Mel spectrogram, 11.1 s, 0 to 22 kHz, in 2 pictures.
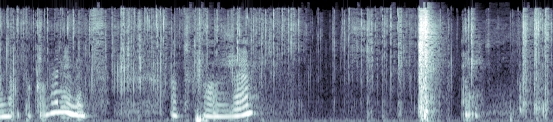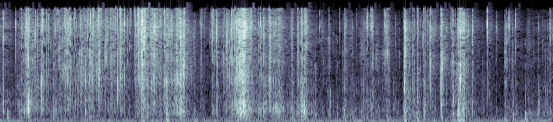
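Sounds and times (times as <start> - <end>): packaging crinkling: 0.0 - 11.0.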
